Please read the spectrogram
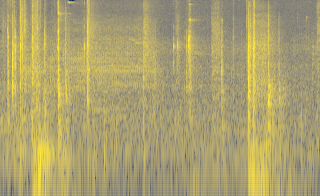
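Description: A door being unlocked and opened by its knob and deadbolt: a run of metal clicks and rattles, with two heavier thumps about half a second in and just after three seconds.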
